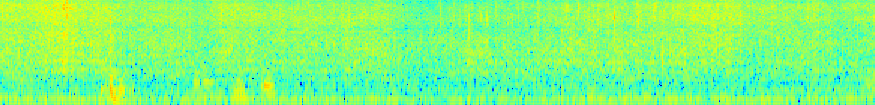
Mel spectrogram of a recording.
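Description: Bean sprouts and shrimp sizzle and fry with soy sauce in a pan as they are stirred, a steady crackling hiss with light scraping, while a voice speaks briefly over it.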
